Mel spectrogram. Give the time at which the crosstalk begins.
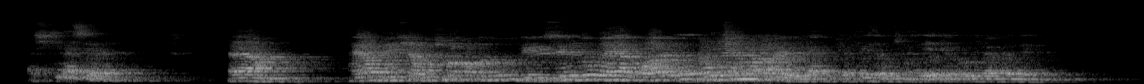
7 s

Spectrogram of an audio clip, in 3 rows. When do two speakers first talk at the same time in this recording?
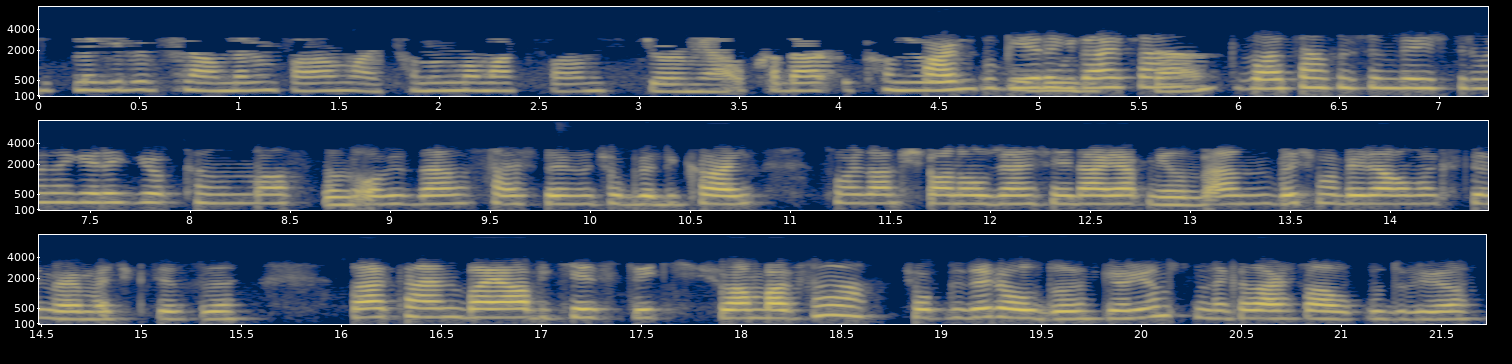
4 s

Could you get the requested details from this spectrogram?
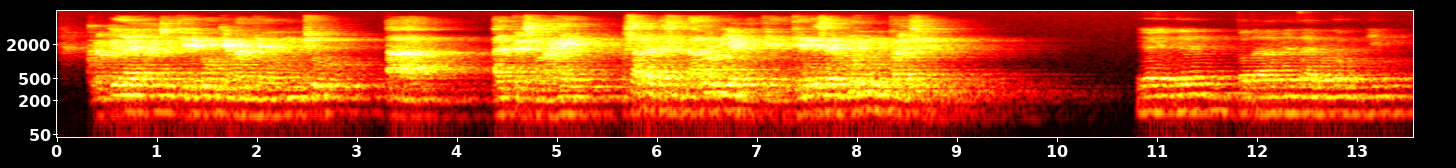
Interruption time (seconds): none

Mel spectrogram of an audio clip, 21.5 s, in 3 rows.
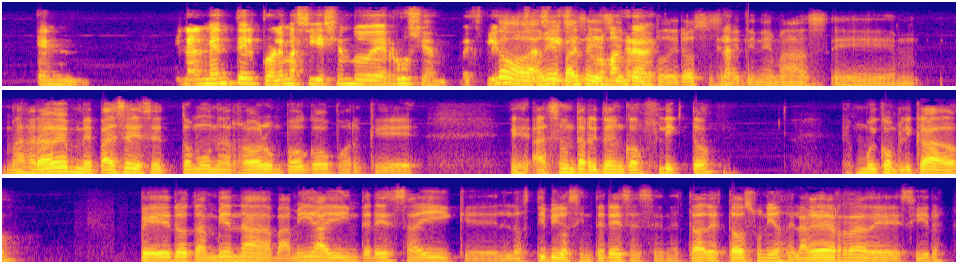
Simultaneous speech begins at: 4 s

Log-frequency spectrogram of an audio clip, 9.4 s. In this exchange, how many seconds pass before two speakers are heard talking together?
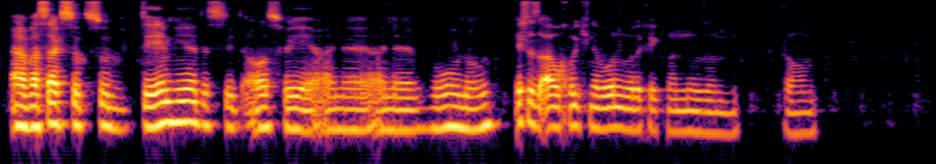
none

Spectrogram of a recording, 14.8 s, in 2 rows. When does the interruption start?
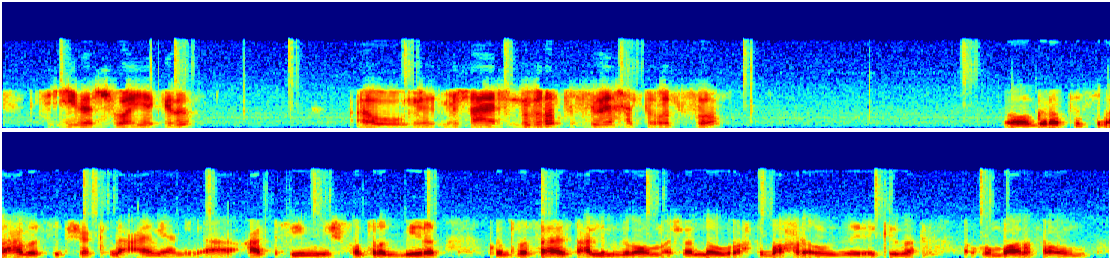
none

